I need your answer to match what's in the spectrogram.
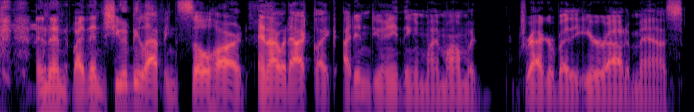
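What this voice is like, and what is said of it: Usual voice. Nothing is said of it.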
